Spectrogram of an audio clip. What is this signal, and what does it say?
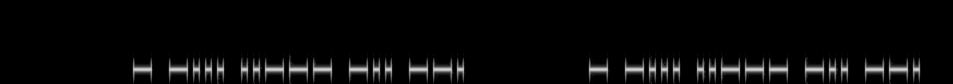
Morse code, heard as a keyed tone, about 20 wpm, 700 Hz. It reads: TB2DG TB2DG
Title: DXCC-100 Call Signs - 5 Characters - Repeated 2x - 20wpm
